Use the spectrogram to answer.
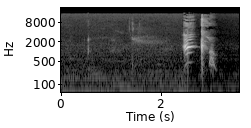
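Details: Two quick, small, high-pitched sneezes from an 11-week-old baby boy while he was being played with during a change of clothes, in a quiet room.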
